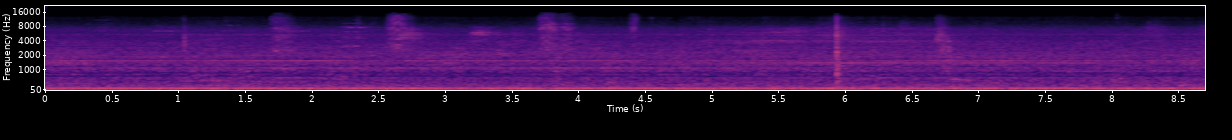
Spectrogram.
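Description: A steady low hum throughout, with several short hisses of solder flux sizzling under a soldering iron as power leads are soldered to a drone's flight controller.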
